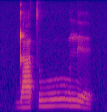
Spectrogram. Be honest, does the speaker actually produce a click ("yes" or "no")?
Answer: no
